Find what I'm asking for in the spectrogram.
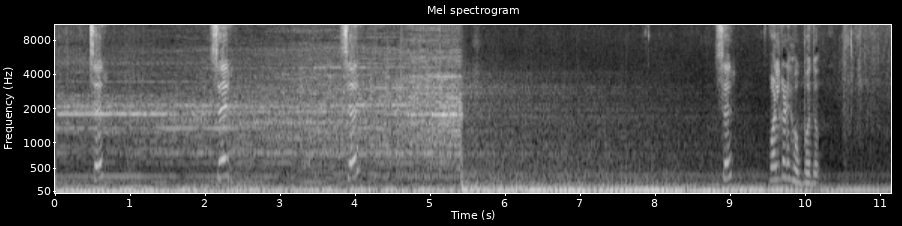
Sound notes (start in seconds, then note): none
